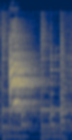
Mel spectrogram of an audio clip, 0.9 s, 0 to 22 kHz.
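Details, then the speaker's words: A 24-year-old woman with Tourette syndrome, diagnosed at age 12, makes an involuntary sudden high-pitched yelp-like vocal burst then two brief clicks; simple vocal tic. "So these weird movements and sounds I'm making that aren't like normal, those are tics. Can't control them, and that's just a part of my disorder."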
